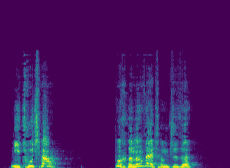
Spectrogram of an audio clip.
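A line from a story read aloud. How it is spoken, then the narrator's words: Loud clamoring. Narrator (Chinese): 一边嚷嚷着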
